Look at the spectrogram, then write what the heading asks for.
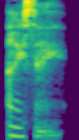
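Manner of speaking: plain reading voice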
